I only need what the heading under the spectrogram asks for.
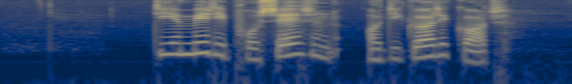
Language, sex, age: Danish, female, 61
